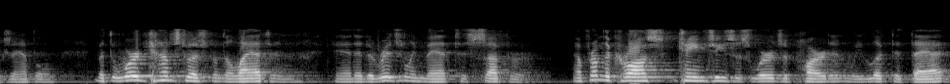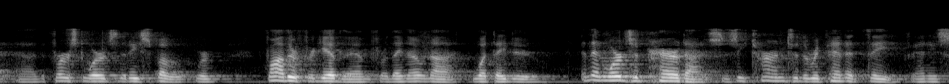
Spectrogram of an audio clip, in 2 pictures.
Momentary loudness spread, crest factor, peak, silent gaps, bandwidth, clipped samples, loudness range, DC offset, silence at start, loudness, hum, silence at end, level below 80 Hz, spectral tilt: 16 LU; 18 dB; 0 dBFS; none; 5.4 kHz; under 0.1%; 3 LU; under 0.1%; 0 s; -18 LUFS; none; 0 s; -62 dBFS; -9 dB/octave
